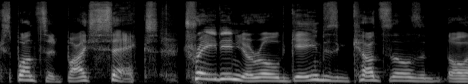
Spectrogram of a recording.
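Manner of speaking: slow, drawn-out announcer read. Retold or imitated. Reading a sponsor line aloud.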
